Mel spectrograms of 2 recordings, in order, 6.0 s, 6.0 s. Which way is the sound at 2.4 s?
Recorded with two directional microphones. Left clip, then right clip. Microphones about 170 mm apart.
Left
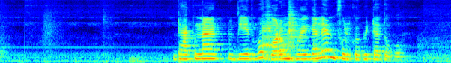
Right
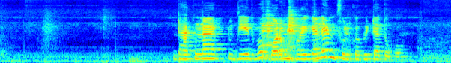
65° left (ahead or behind).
